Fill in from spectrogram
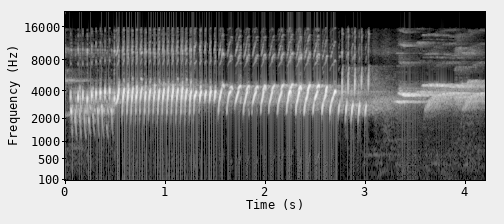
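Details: A male canary's mating song meant to excite a female, a fast pulsing trill of sharp repeated notes that shifts pitch, ending in a brief pause and a smooth whistled phrase.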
